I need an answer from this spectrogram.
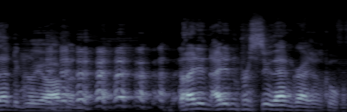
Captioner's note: laughter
